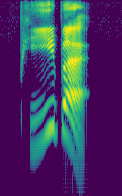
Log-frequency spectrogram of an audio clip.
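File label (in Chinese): "疲惫", Chinese; HSK6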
